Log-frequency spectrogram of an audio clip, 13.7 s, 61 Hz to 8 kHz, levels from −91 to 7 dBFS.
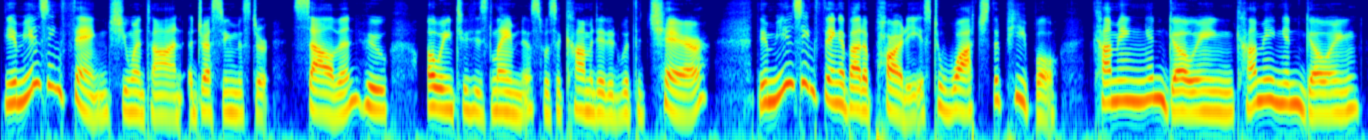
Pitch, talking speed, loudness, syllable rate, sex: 190 Hz, 155 wpm, -19 LUFS, 4.5 syllables/s, female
